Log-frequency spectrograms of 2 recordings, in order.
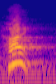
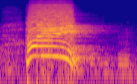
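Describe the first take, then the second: First: It is said softly and calmly. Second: It is said loudly and forcefully.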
